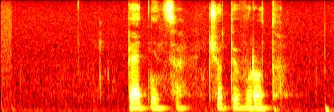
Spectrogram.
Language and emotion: Russian, neutral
